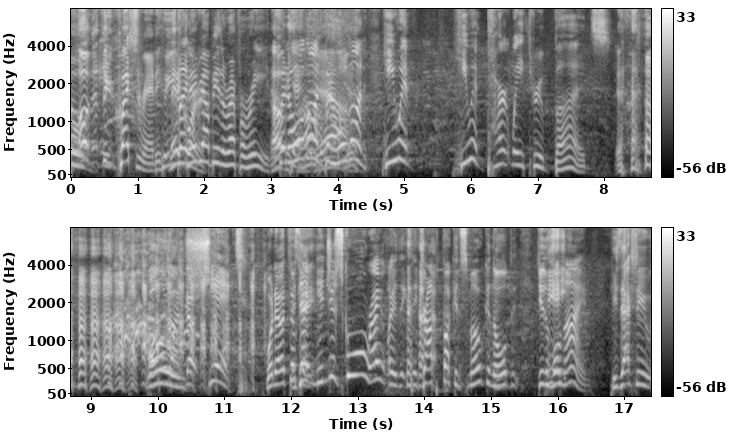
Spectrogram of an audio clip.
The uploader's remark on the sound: Live from the MGM Grand hotel in Las Vegas during SHOT show.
